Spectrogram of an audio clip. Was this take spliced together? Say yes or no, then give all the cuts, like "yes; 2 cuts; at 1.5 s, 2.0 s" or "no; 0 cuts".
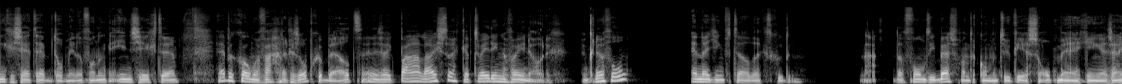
yes; 3 cuts; at 1.1 s, 7.2 s, 9.6 s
